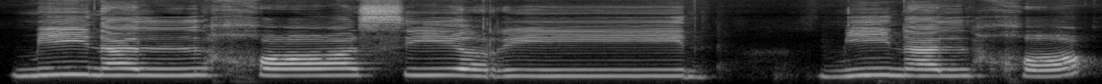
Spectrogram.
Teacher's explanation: خا جو ہے وہ 2 counts اور ساتھ میں ہیوی ہوگا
